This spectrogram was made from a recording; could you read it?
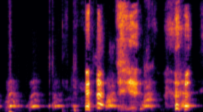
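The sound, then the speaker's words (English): A puppy named Lily yaps and barks excitedly in a rapid string of sharp, high-pitched yelps, mixed with a person talking over it. “Yeah, that's the puppy going nuts in the background.”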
